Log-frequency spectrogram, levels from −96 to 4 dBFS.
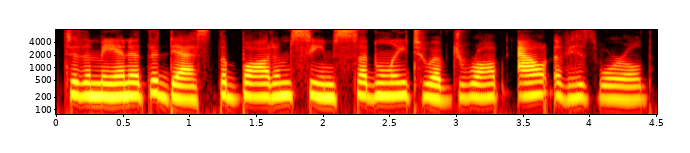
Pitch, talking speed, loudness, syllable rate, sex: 205 Hz, 225 wpm, -19 LUFS, 5.1 syllables/s, female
